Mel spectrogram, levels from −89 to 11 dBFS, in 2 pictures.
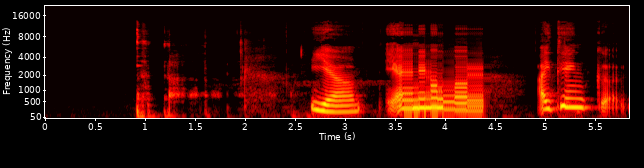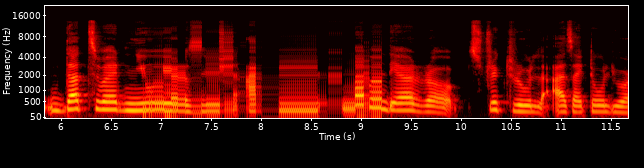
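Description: From 3.60 to 4.46 s, before "I think uh that's", and from 6.82 to 9.20 s, before "they are uh strict", speech turns into a rigid metallic 50 Hz buzz. This is likely robotic sound from repeated short buffers, with a 20 ms chunk looping while most of the real audio is skipped.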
